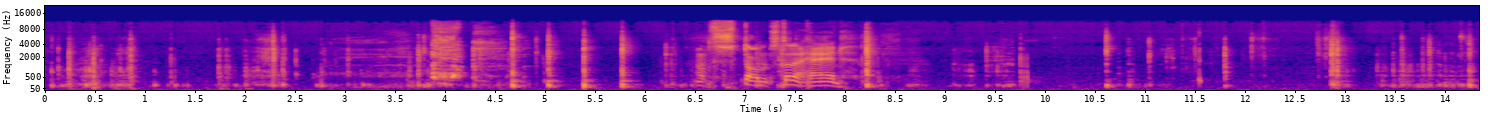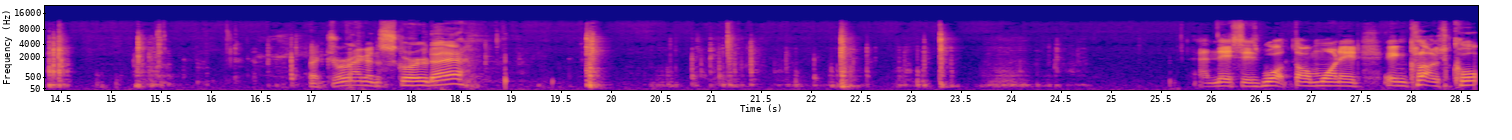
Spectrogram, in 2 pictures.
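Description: Plastic toy figures knock and tap against each other.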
